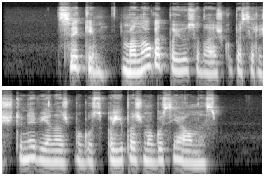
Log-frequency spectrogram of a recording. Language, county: Lithuanian, Kaunas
